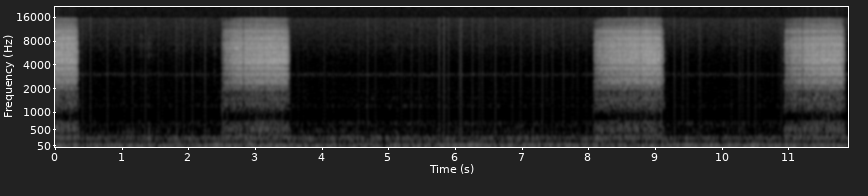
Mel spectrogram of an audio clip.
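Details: Nestling barn owl, wild, swallowing a mouse in its nest box: four harsh hissing bursts at irregular intervals against a continuous low electrical hum.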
